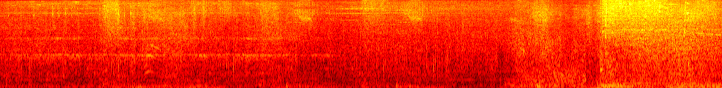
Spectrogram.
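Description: Magic blasts burst with sharp bangs.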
